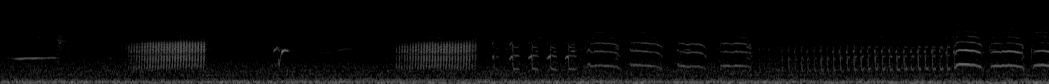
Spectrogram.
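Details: Malinois canary song amid bursts of hissing noise: short sharp notes, then a run of repeated hooked whistles, a soft rolling trill, and more arched whistles at the close.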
